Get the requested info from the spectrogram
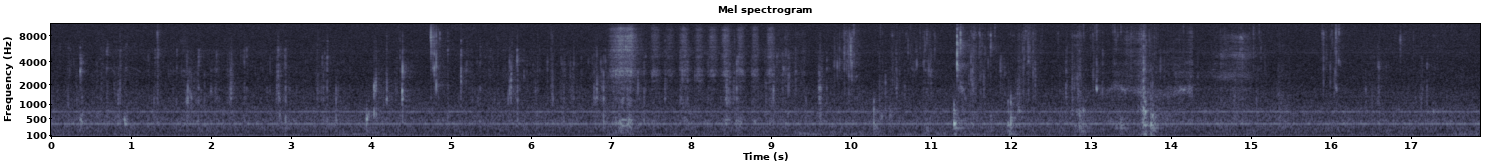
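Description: Close-miked chewing of creamy fettuccine alfredo, with scattered soft mouth noises and light clicks of a metal fork and wooden spoon in the pasta. A faint steady hum sits under it throughout.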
